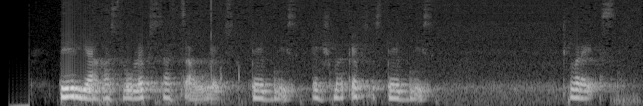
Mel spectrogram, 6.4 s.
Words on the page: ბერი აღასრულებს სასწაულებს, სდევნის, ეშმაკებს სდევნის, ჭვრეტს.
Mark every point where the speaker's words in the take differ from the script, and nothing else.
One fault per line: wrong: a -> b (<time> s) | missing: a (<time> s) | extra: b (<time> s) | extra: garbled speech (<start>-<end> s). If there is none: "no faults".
no faults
